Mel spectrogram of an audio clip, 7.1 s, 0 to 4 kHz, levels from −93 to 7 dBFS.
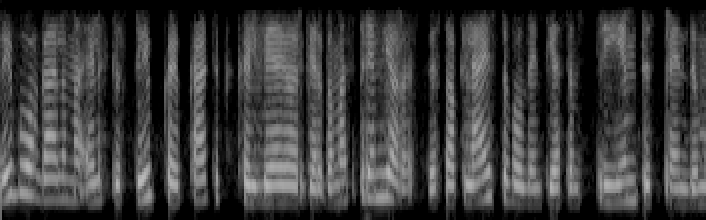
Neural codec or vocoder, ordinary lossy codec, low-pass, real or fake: none; AAC, 24 kbps; 3.6 kHz; real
